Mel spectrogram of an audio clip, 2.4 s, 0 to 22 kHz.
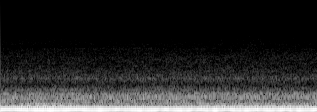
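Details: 2006 Ford Mustang GT convertible, 4.6 L V8, 5-speed manual, Ford Racing cold air intake and mufflers, 82,294 miles, no warning lights: deep even V8 burble at idle, steady low rumble, no knocks or misses; healthy idle.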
